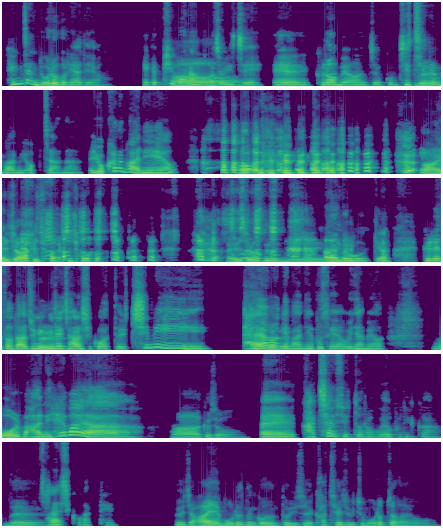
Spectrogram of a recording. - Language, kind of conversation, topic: Korean, unstructured, 취미 때문에 가족과 다툰 적이 있나요?
- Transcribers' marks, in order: laughing while speaking: "네. 아 알죠, 알죠, 알죠"; laugh; laugh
